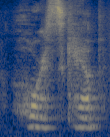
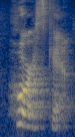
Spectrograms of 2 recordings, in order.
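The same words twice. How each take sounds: First: Much softer after a beat; mock-dramatic soft title reveal; hushed reveal. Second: Said in the usual way. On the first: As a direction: drop it low and soft for the reveal.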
